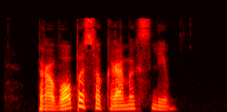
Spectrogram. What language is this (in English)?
Ukrainian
